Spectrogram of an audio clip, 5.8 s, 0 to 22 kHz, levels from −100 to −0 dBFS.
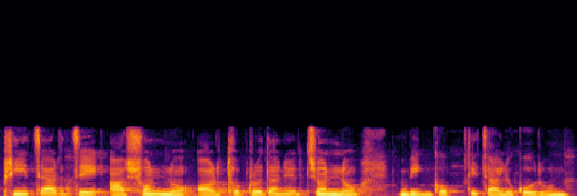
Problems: constant background noise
